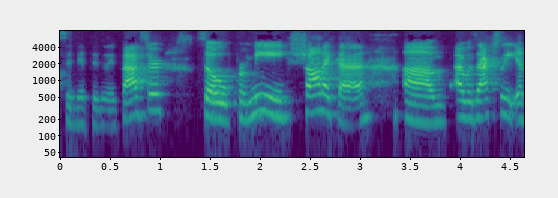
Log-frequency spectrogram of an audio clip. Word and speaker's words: Shanika: for the longest time because most people couldn't pronounce my name they would say shanika shanika whatever shamika i have an aunt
